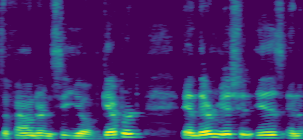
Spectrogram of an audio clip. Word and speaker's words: Guépard: So the short story for that is we are actually French, and we used to start or like we started the company in France, and Guépard is the way we actually pronounce it, is actually cheetah in French.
